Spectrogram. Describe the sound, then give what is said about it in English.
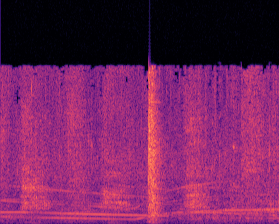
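Sirens of fire engines and ambulances arriving at a train crash wail with long, slowly gliding tones that overlap one another, steady and fairly loud against a noisy background, with a brief sharp burst of noise midway through. “Fire engines! And ambulances.”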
